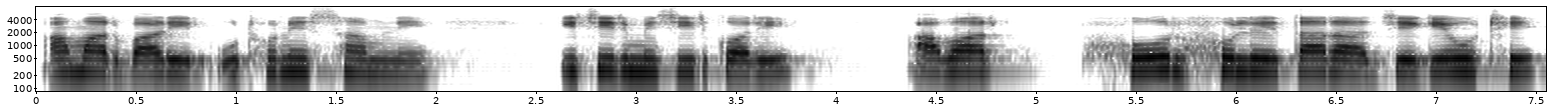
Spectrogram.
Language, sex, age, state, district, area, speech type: Bengali, female, 45-60, West Bengal, Hooghly, rural, spontaneous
